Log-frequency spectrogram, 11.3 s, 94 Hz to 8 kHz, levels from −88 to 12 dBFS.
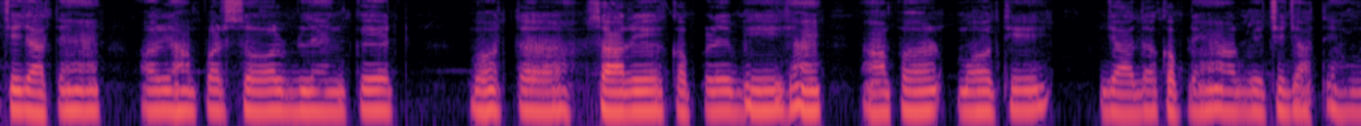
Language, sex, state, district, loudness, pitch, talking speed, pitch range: Hindi, male, Chhattisgarh, Korba, -29 LUFS, 160 Hz, 120 wpm, 160-165 Hz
